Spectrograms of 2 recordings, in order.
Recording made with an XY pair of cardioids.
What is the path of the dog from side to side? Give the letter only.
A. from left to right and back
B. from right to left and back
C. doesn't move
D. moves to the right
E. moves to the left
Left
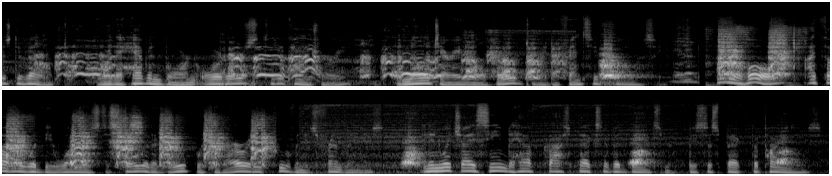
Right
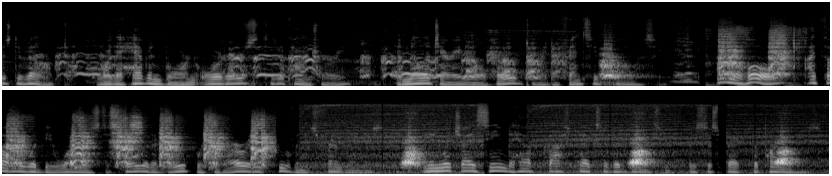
D.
